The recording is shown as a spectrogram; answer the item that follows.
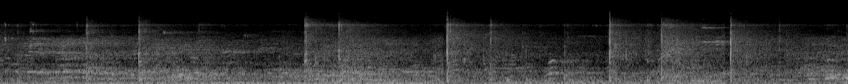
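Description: Badminton rackets striking a shuttlecock in a rally: about eight sharp cracks at irregular intervals, ringing in a large gym hall, over a steady murmur of voices.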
